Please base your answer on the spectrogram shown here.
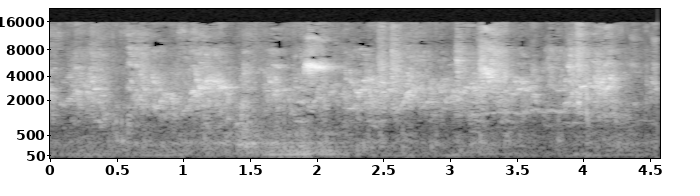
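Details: Begging budgie chicks being fed by the female in their nest box: rough hissing squawks in uneven surges, a few brief high squeaks, and soft low bumps of movement.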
